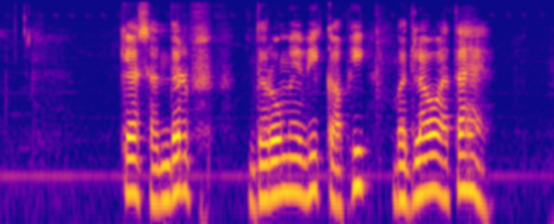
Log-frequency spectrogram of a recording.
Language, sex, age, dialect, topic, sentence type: Hindi, male, 31-35, Awadhi Bundeli, banking, statement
